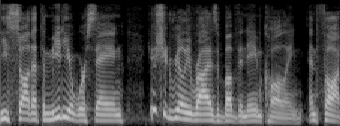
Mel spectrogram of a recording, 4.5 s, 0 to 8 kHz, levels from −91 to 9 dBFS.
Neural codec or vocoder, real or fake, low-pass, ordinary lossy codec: none; real; 7.2 kHz; MP3, 48 kbps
